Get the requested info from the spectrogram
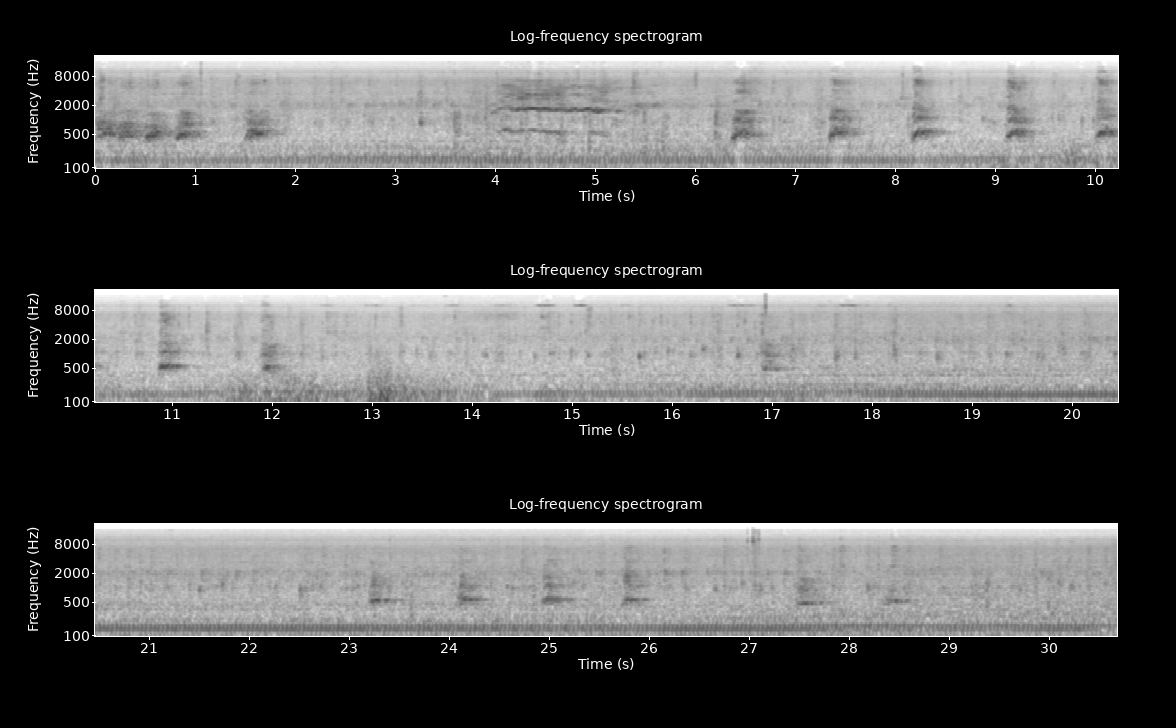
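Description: Horses' hooves striking an asphalt street in a regular beat, with a brief horse whinny about four seconds in. A steady low engine hum runs underneath.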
